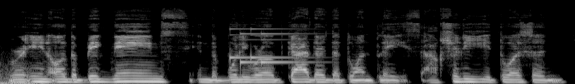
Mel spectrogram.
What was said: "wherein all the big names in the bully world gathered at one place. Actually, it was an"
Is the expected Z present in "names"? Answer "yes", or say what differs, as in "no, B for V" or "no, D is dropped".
no, S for Z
